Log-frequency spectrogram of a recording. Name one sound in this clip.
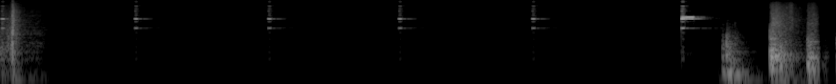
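A countdown timer beeps once each second.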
